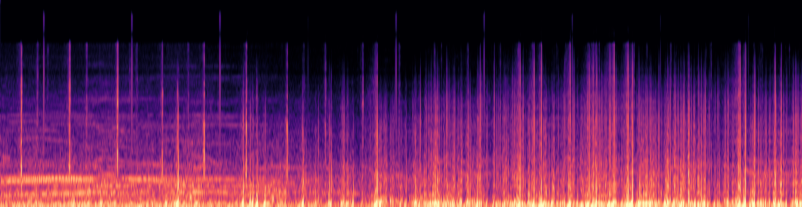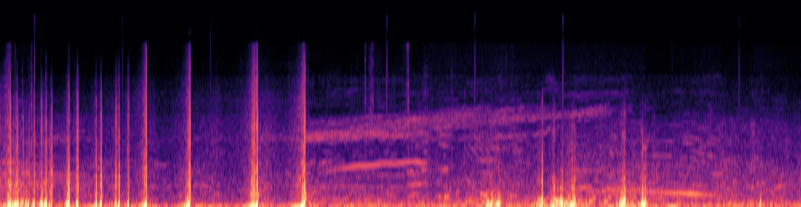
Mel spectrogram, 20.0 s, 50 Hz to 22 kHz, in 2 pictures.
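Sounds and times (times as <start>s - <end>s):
low rumble: 0.0s - 20.0s
fireworks bangs and crackles: 3.8s - 11.9s.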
